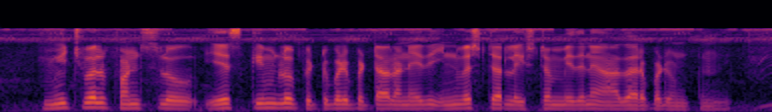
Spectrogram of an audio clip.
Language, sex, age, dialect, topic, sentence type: Telugu, male, 18-24, Central/Coastal, banking, statement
